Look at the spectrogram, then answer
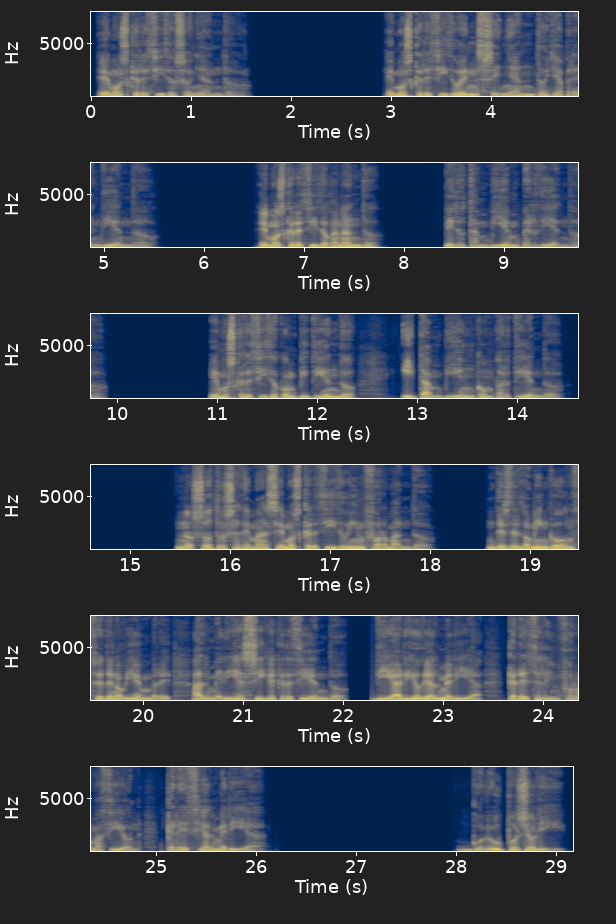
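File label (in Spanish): locutor, Spanish dubbing voices; locutores de doblaje españoles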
